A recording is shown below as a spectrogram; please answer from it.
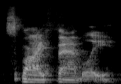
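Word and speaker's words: Spy × Family: keep making that mistake the x is actually it's spelled spy X family but you just say spy family right right it has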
